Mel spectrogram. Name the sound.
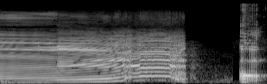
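cattle mooing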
